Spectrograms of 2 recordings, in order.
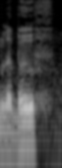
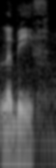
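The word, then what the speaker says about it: LaBoeuf: for beef uh but it's a french name laboof but he pronounces it labif she doesn't really want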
